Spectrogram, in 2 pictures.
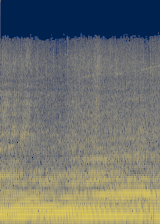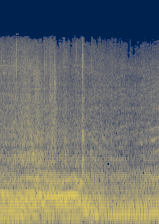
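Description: Tyres spin and spray loose sand and gravel.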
